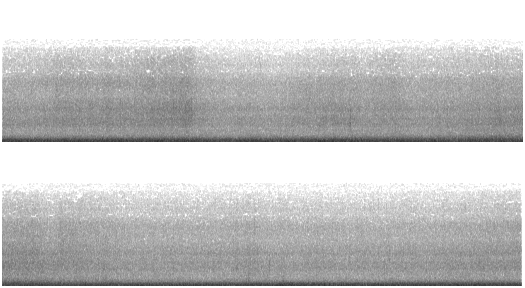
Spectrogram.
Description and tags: Recording of waves crashing at the beach.
beach, ocean, waves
